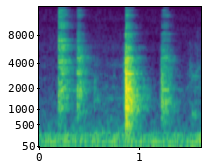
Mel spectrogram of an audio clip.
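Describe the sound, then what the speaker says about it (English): A metal whisk beats flour into boiling liquid for beef stroganoff gravy, making four or five quick, irregular clinking scrapes against the pan at moderate volume with no talking. "and just whisk, whisk, whisk, whisk, whisk, whisk, whisk"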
